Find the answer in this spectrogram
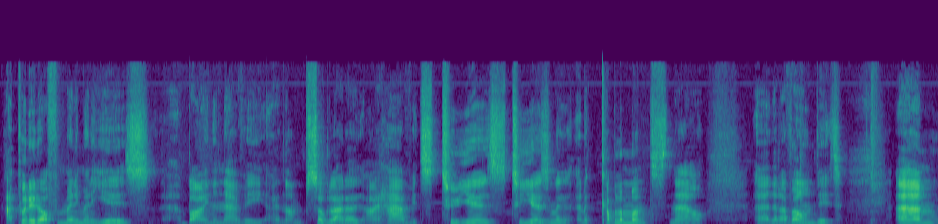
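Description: A man's voice: mid-range voice, fairly bright tone. Young male host, casual and chatty, filmed at a desk in a home office. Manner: chatty and enthusiastic, frequent fillers and restarts. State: slightly hoarse, clearing throat. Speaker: watch channel host. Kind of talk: casual video review. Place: home office room with a map on the wall.

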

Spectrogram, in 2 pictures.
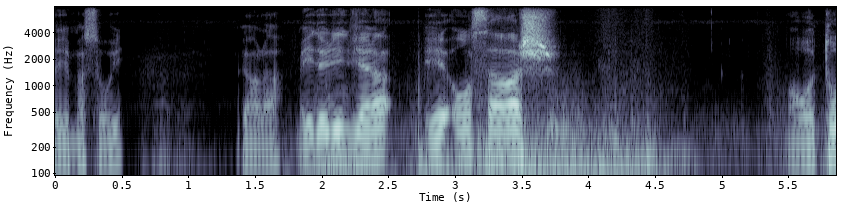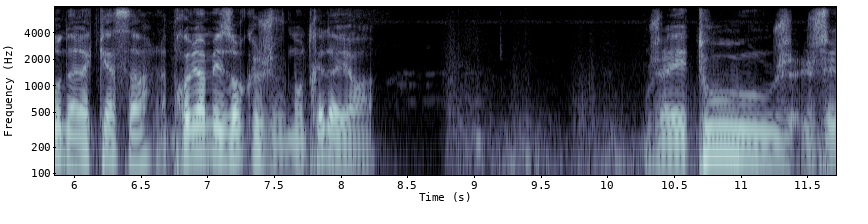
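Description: A man's voice: mid-range voice, a bit bright, a little hiss or hum. A young man casually commenting on his own gameplay as he plays, chatty and swearing now and then. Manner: chatty, swears casually, talks to himself while playing. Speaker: gaming YouTuber.

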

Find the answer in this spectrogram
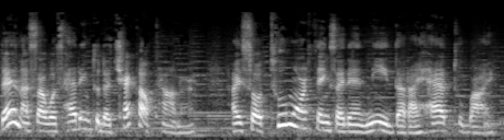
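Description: A woman in her thirties or forties reading a scripted voice-over, listing her grocery purchases in an even, matter-of-fact way. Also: lowish voice, brisk. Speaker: grocery haul vlogger. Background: soft background music.

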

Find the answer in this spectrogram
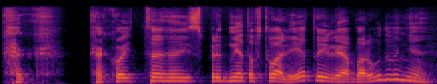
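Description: A man's voice: fairly high pitch, expressive, moderate pace, darkish tone, voice pushed up, close to an everyday voice. A man voicing a tense female space expedition commander, urgent and demanding in her questions, in an audiobook drama. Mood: worried.

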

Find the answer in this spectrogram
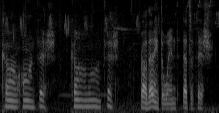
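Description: Young dude narrating his fishing trip on a camera outdoors, kinda high voice, faint wind and bugs behind. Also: a little slow, highs cut off. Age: young adult. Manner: excitable, talks to viewers while fishing. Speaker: fishing vlogger. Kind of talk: casual outdoor vlog. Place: outdoors by a river backwater. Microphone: action camera.

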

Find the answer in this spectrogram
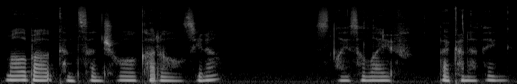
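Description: Flirty, gentle female vampire for ASMR roleplay woman performer: breathy half-whisper, dark mellow tone, very even pitch, playful casual delivery. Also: unhurried. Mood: amused, teasing. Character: flirty, cuddly, teasing female vampire crush. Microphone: close microphone.

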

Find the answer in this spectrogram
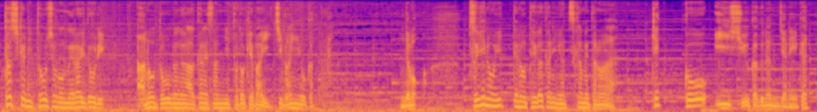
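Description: An actor playing a rough, earnest, big-hearted hero in his forties, speaking bluntly in casual street Japanese in a video game cutscene. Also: mid-range voice, sing-song, normal speed, over music, close to an everyday voice. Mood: easygoing.

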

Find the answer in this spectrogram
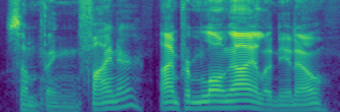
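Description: An actor playing a suave, cultured art-thief gangster in a video game, with refined, theatrical, wry delivery. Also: male voice, lowish voice, lively intonation, brisk, fairly bright tone, dry recording, clean studio sound. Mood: dry, calm. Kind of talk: video game character voice lines, short combat barks and asides.

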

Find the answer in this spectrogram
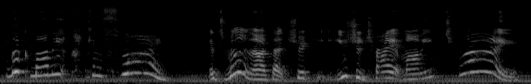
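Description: A woman voicing an excitable, anxious little boy penguin in a children's storybook, childlike and exclaiming. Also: high-pitched, moderate pace, noisy background, pitched above the performer's own voice. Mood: excited, joyful. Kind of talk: children's picture-book read-aloud.

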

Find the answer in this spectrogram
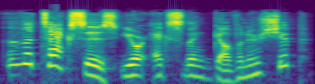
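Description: Storybook rebel: a man voicing a hot-headed protester, high and blurting, wildly varied pitch. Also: huge pitch swings, slow pace, vocal fry, heavily acted. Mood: indignant. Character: indignant, hot-headed male rebel protesting to his ruler.

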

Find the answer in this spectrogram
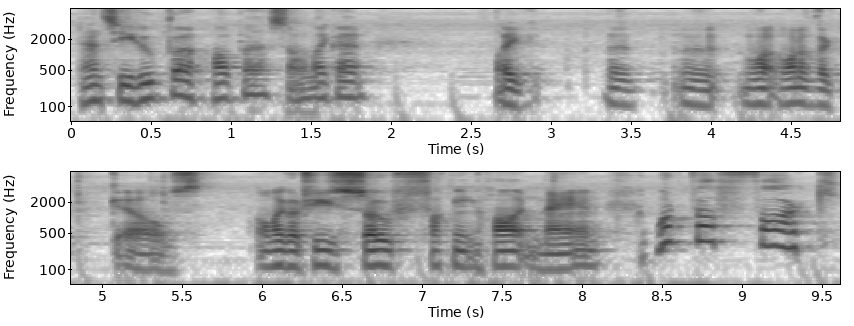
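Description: A young man rambling in a casual chat, swearing often and jumping into high-pitched exclamations. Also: big pitch swings, measured pace, creaky, dark tone. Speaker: audio roleplay creator.

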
